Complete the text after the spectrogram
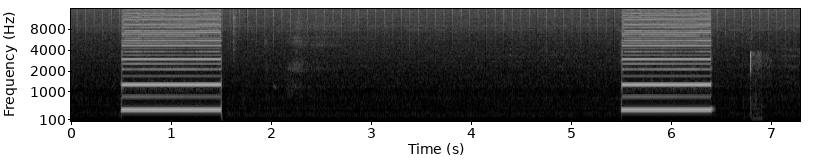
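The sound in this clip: Ringing tone of an outgoing telephone call, two long, steady buzzing tones of about a second each separated by a quiet hiss, followed by a brief click.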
